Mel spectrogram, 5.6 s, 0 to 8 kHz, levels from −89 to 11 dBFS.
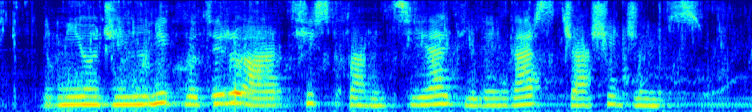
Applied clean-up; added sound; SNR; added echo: neural separator model SepFormer DNS4.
